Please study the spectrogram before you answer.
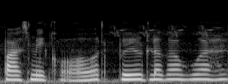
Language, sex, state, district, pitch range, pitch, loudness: Hindi, female, Bihar, Katihar, 210-230 Hz, 225 Hz, -17 LUFS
